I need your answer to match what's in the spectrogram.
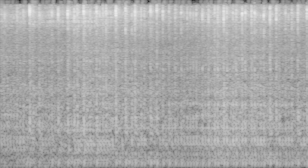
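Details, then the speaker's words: Honda Spree moped after repair, previously unreliable: small engine buzzing at idle with a fairly steady beat, no clatter or stalling; normal idle. "Listen to that baby purr. Woo, mama."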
